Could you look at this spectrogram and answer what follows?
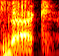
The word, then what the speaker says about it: Zach: My name is Zach, spelled Z-A-C-H. – With? – Oh, I'm sorry. I'm with Cardiff. It's spelled C-A-R as in car, D-I-F-F as in different, like Cardiff, Wales in England.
